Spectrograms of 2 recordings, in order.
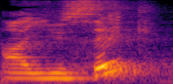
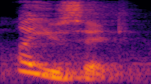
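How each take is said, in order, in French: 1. La voix monte à la fin. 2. La voix descend à la fin. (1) "Les yes-no questions. Le ton est ascendant" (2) "C'est pas Are you sick?"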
